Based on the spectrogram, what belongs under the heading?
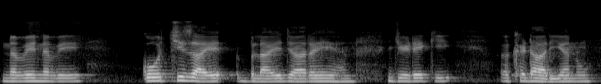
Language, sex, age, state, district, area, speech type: Punjabi, male, 18-30, Punjab, Ludhiana, urban, spontaneous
